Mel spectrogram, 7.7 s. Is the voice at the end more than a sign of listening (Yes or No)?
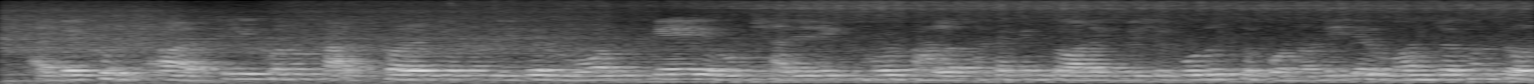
No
